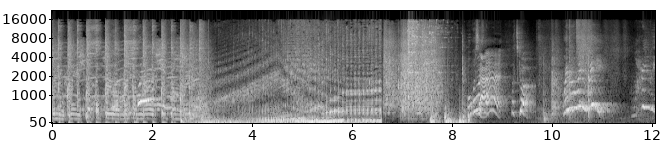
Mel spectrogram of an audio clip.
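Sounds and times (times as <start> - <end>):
deep rumble: 2.6 - 6.6
sweeping electronic tones: 2.6 - 6.6
glass shattering crash: 6.6 - 8.2.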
